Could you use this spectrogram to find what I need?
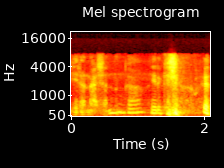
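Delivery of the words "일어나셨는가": much softer, hushed, low, quiet voice. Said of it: "나처럼 이렇게 소리도 안 질러요, 이렇게".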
